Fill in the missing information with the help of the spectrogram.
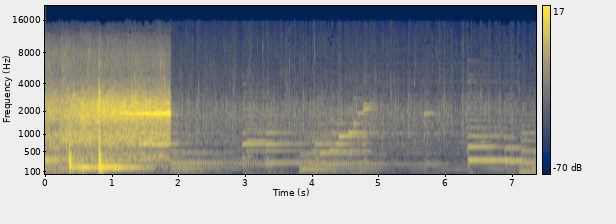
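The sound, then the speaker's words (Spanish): An audience claps loudly for about two seconds during a sermon, a dense crackling burst that cuts off abruptly, followed by soft sustained keyboard chords playing alone. “Den un aplauso en lo que me tomo una agüita.”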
